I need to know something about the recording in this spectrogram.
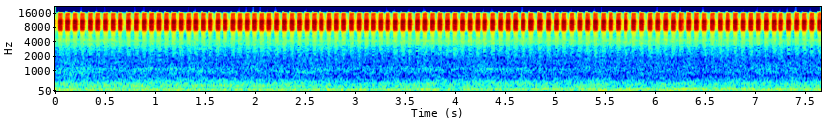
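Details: Diceroprocta vitripennis cicada calling in the evening, July 20, 2014, Sand Hills State Park, Reno County, Kansas: a steady, high, rapidly pulsed buzz that holds without a break through the whole clip.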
